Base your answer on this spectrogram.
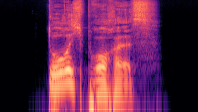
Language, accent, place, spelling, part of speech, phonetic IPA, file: German, Germany, Berlin, Durchbruches, noun, [ˈdʊʁçˌbʁʊxəs], De-Durchbruches.ogg
- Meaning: genitive singular of Durchbruch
